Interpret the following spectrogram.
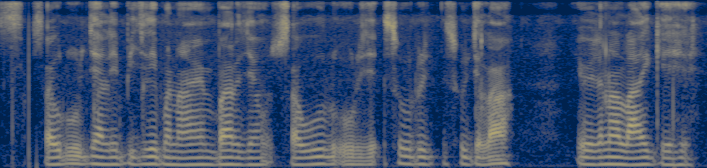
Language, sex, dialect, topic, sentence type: Chhattisgarhi, male, Western/Budati/Khatahi, agriculture, statement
